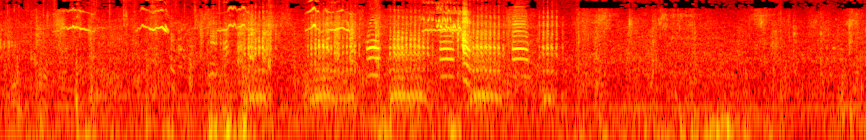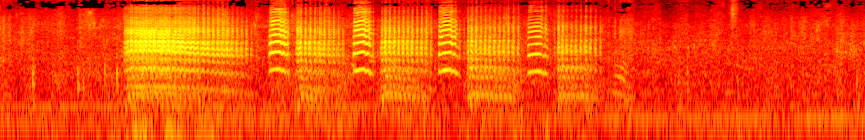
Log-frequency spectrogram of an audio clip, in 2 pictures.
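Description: Gentoo penguins braying. Harsh calls come about two to five seconds in; about ten seconds in there is a loud, long bray followed by a run of short, rapidly repeated honks. This is the gentoo's ecstatic display call, given with the head and bill thrown straight up.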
